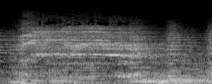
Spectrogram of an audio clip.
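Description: A pony whinnies loudly and continuously for about two seconds, a shrill, quavering neigh over a rough, noisy background.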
